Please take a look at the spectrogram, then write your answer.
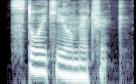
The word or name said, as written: stoichiometric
